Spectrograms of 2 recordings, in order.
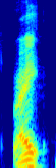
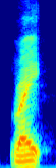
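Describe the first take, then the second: No difference in how they are said.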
